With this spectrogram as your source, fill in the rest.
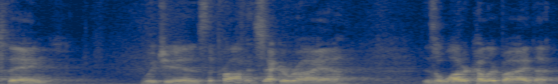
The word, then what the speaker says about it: Zechariah: the old testament so zechariah zach i'm going to pronounce it zechariah get that e in there has this prophecy that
